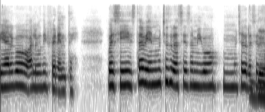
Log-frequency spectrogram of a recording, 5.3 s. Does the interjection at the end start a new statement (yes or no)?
yes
